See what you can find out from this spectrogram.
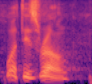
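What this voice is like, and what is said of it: Poorly done put-on Hebrew accent. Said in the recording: “nice little Hebrew woman ... that's a bad, anyway, bad accent.”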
